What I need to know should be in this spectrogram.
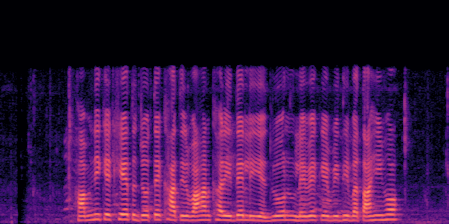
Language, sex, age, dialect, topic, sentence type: Magahi, female, 18-24, Southern, banking, question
